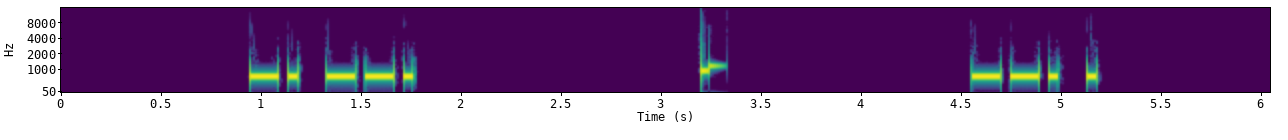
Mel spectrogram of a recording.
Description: Morse code, heard as a keyed tone, about 25 wpm, 700 Hz. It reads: NG GE
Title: Top Two Letter Combinations in Words 25wpm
